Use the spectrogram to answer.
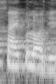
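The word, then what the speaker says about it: psychology: Which letter is silent in the word साइकोलॉजी, तो यहाँ पर पी साइलेंट है।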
